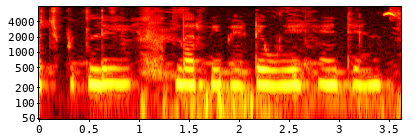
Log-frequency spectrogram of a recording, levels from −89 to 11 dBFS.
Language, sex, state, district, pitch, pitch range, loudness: Hindi, female, Bihar, Bhagalpur, 230 Hz, 225-235 Hz, -14 LUFS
